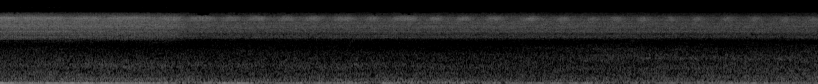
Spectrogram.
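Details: Cicadas calling in a summer forest on a low mountain not far from a road: a dense, continuous high buzzing drone with a faint steady pulse that barely changes over eight seconds, over a soft low rumble.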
